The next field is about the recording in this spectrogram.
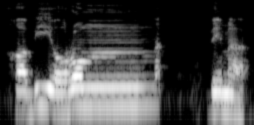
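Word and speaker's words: خبير بما: So instead of saying run, like with the noon sound, we say rum, like with the meme sound. Khabirum bima.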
